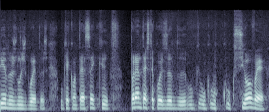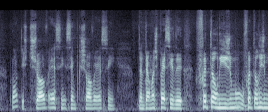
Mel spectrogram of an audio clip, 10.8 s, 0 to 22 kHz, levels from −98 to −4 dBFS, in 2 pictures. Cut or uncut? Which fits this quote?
uncut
